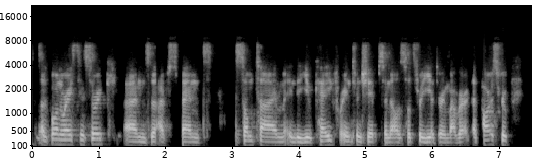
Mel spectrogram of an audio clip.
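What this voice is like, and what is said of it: Swiss accent in English. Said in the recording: “your accent ... you were born and raised in Switzerland?”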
